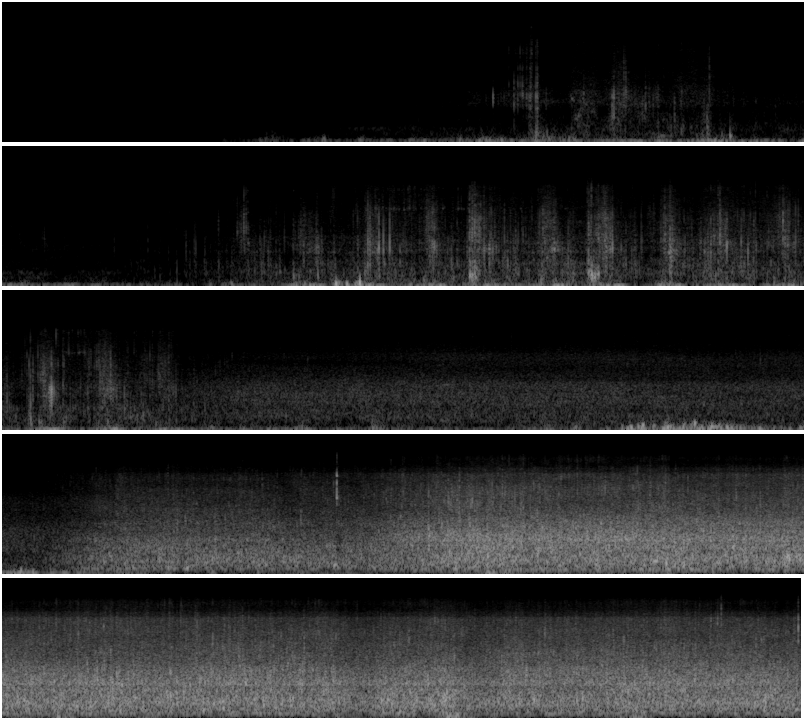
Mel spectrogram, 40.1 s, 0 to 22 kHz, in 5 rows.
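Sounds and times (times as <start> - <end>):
river water rushing over rocks: 24.6 - 40.0.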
